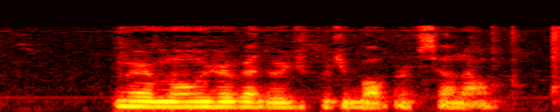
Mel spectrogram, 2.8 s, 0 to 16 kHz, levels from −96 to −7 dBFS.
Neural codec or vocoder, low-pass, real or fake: none; 7.2 kHz; real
